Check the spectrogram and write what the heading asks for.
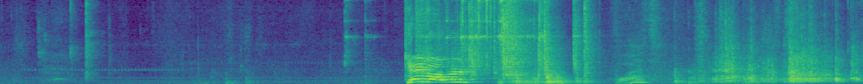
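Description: A few light clicks of plastic Upwords game tiles on the board, then about four seconds in a sudden loud yell followed by a noisy clatter mixed with voices.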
